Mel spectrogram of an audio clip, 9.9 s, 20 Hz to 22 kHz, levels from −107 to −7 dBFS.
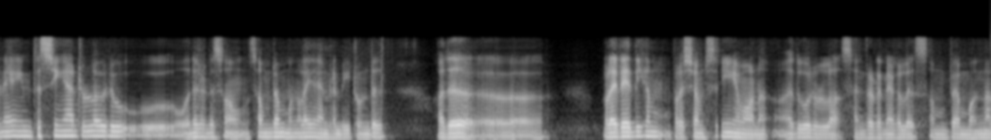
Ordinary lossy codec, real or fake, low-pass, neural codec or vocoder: none; fake; 7.2 kHz; codec, 16 kHz, 0.8 kbps, ZipCodec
